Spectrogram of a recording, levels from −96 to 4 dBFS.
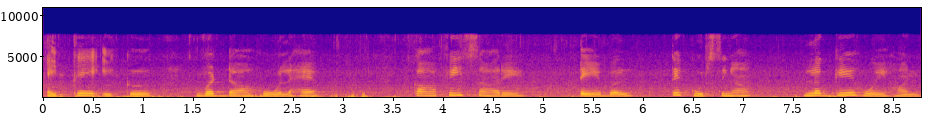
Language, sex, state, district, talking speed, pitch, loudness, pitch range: Punjabi, female, Punjab, Kapurthala, 90 wpm, 215 Hz, -18 LUFS, 200-240 Hz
